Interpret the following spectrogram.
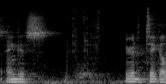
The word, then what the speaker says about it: Angus: I believe the G is silent, Angus.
